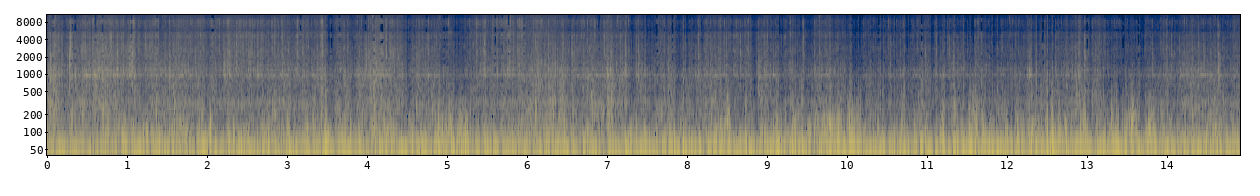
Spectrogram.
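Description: Bicycle tyres crunch and rattle over a rough dirt track.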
